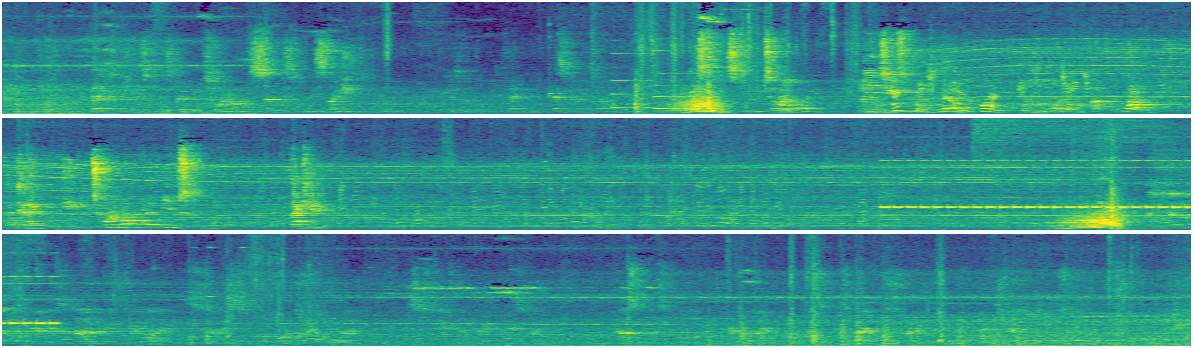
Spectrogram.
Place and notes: Underground from Goodge Street to Euston Stations
Travelling from Goodge Street (Tottenham Court Road) to Euston Station.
